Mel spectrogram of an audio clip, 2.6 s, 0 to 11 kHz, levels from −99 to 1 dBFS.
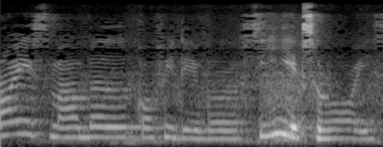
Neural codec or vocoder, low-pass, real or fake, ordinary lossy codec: none; 9.9 kHz; real; none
